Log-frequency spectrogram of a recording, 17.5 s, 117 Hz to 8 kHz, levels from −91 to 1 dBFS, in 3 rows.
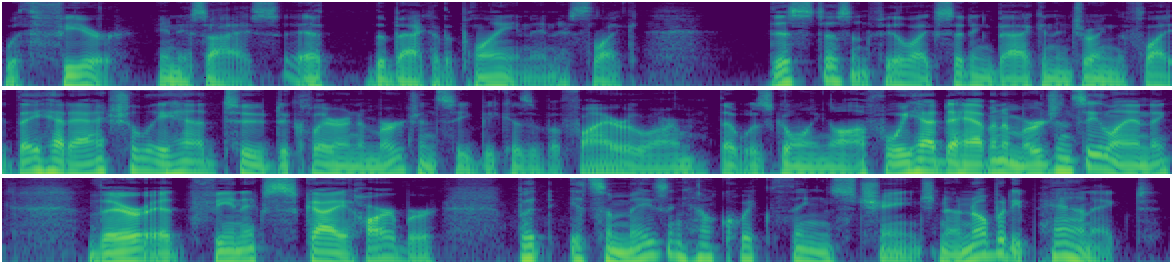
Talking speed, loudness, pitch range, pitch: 215 wpm, -27 LUFS, 80-110 Hz, 95 Hz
